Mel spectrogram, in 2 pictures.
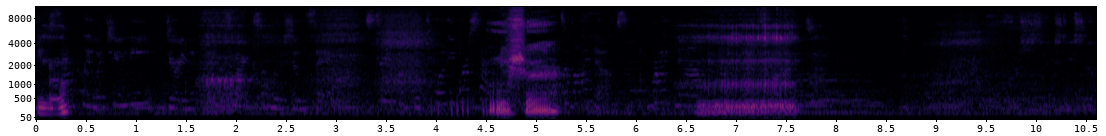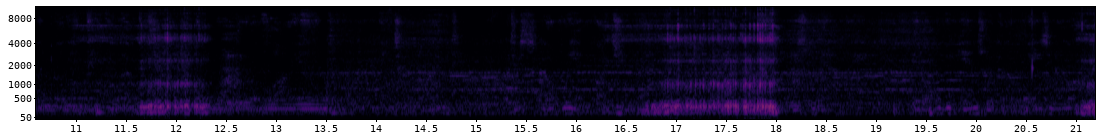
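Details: Person taking a 5-minute power nap: rough snoring sounds recurring every few seconds, about 12 a minute, over faint background music and room noise; snoring.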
